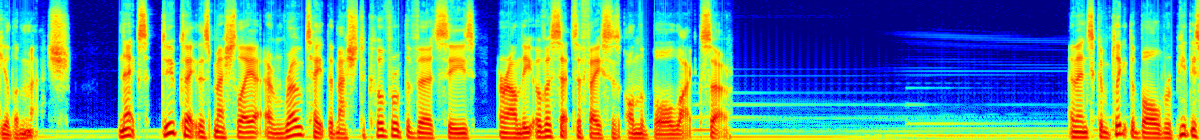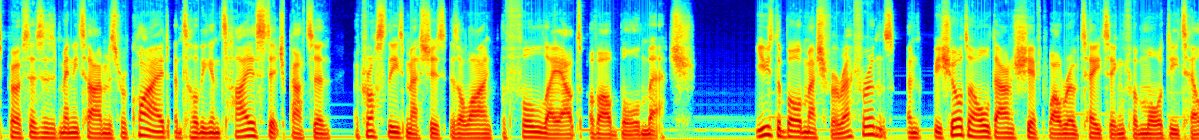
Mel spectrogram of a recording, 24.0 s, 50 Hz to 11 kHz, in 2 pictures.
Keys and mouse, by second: 0.0 click, 0.5 click, 0.9 x, 2.1 click, 3.0 click, 3.4 shift+d, 3.6 r, 3.6 z, 4.6 r, 5.6 middle click, 6.9-8.0 typing, 7.6 middle click, 8.0 Return, 8.2 click, 8.6 shift+click, 9.2 middle click, 9.4 middle click, 9.7 click, 9.8 typing, 10.0 Return, 10.4 Tab, 10.6 middle click, 10.6 super+z, 10.8 click, 11.2 super+z, 11.5 click, 11.7 shift+d, 12.1 shift+click, 12.3 shift+click, 12.5 middle click, 12.9 middle click, 13.5 shift+d, 13.6 super+z, 13.7 shift+d, 14.1 click, 15.3 middle click, 16.0 click, 16.2-18.2 typing, 16.4 KP_Subtract, 16.8 click, 18.8 click, 19.2 shift+click, 19.6 middle click, 19.7-20.6 typing, 20.2 shift+click, 20.4 middle click, 20.8 click, 21.6 shift+super+z, 22.5 shift+click, 22.7 middle click, 22.8 Tab, 23.5 super+z, 23.9 r.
